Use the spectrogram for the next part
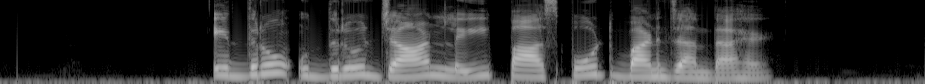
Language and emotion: Punjabi, neutral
